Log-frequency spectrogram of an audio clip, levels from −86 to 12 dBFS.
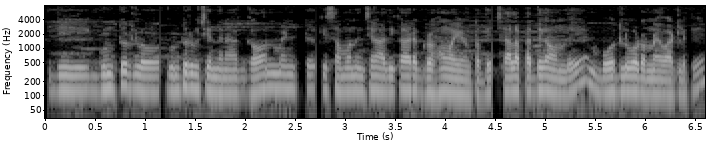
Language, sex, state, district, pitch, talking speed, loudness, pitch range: Telugu, male, Andhra Pradesh, Guntur, 130 Hz, 180 wpm, -24 LUFS, 120-135 Hz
